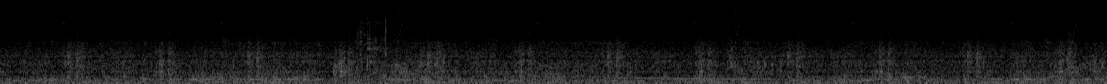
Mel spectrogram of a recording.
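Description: A subway train in the Phineas and Ferb video game rumbles on, a continuous rolling roar with rhythmic clatter and brief metallic squeals, steady and fairly loud throughout.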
